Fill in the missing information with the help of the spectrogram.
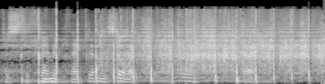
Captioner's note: applause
